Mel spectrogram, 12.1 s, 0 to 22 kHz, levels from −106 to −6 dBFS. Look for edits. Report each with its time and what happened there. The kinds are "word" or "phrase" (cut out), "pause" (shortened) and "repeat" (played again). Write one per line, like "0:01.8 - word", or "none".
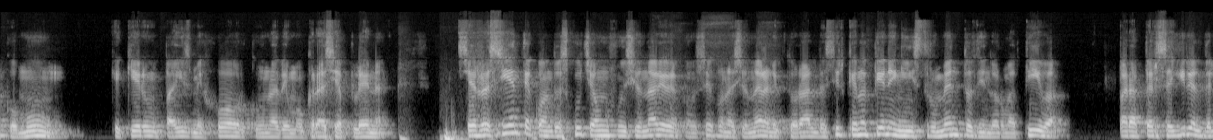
none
